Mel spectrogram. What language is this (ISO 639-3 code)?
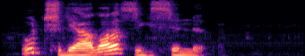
kab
